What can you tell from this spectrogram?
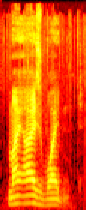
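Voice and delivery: ordinary delivery, nothing marked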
